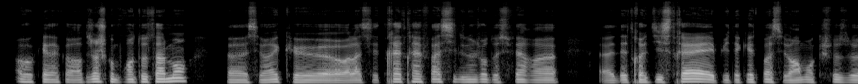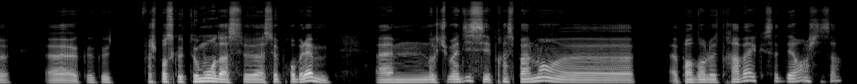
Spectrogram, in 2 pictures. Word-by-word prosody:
OK, 115 -2 -3
d'accord, 110 -2 -2
déjà 115 +5 0
je 130 - 0
comprends 115 -1 -2
totalement. 130 +6 +3 0.4
Heu, 105 -1 -1
c'est 100 +2 -4
vrai 110 +2 -1
que, 110 - -6
heu, 100 -2 +1
voilà, 95 +1 +1
c'est 100 +1 -9
très, 125 +4 0
très 125 0 -2
facile 120 0 -2
de - - -4
nos 115 0 -2
jours 120 0 -3
de 105 0 -6
se 105 - -10
faire, 110 -2 -3
heu 100 0 -1 0.5
heu, 95 +2 -4
d'être 105 +2 -1
distrait 120 +4 +4
et - - +2
puis 100 - -10
t'inquiète 110 +2 -4
pas 115 -1 -1
c'est 105 - -6
vraiment 100 +3 -1
quelque - - -13
chose, 110 -2 -5
heu 100 -1 -2 0.4
heu, 95 -1 +1
que 105 - -9
que 105 +2 -6
enfin 100 -2 -10
je - - -5
pense 125 - +3
que - - +1
tout 135 +3 +3
le 140 - +7
monde 145 -3 +8
a 115 - +7
ce 110 0 +1
a 110 - +2
ce 110 - 0
problème. 115 - +5 0.5
Hem, 110 0 0
donc 115 0 0
tu - - -7
m'as 125 - +4
dit 165 +7 -2
c'est 125 -7 +2
principalement, 130 +5 +1
heu 105 -2 0 0.4
heu - - -5
pendant 115 0 +1
le 110 0 +1
travail 145 +11 -1
que - - -19
ça 150 - -7
te 140 - -20
dérange, 145 +2 -1
c'est 120 - -16
ça? 175 +9 -10
110 Hz, 240 wpm, -24 LUFS, 105-125 Hz, 0.5 s, monde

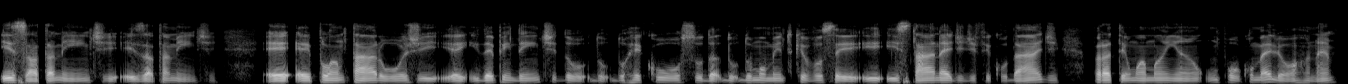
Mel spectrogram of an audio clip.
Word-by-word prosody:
Exatamente, 90 -2 +2
exatamente. 85 0 -2 0.5
É 90 +1 +8
é 95 0 +5
plantar 95 -1 +3
hoje, 90 0 -2
eh, 90 0 +2
independente 95 +1 -1
do 90 0 -4
do - - -9
do 95 +1 -8
recurso, 100 0 -4
da - - +1
do - - -6
do 95 - -4
momento 95 -2 -3
que - - -3
você 90 -2 0
e 95 - 0
e - - -1
está, 95 0 +3
né, 100 -1 +4
de 95 0 -9
dificuldade, 95 +3 -2 0.3
pra 105 -2 +5
ter 100 - -3
um 95 0 -3
amanhã 95 -2 -2
um 100 - -10
pouco 100 0 -7
melhor, 95 -5 -2
né. 85 +4 -3
95 Hz, 140 wpm, -25 LUFS, 90-100 Hz, 0.5 s, É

